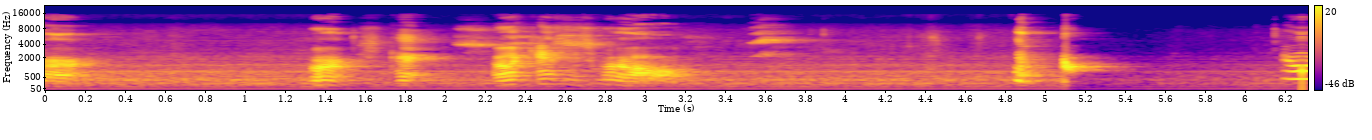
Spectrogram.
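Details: Pet one-year-old male Congo African grey indoors mimicking human speech about his tail, kisses and dog; a run of rapid speech-like syllables with clicks, ending in two sharp bursts before near silence.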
